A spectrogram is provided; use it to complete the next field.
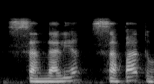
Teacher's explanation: yo tengo la palabra sandalia que se escribe con ese y la produzco igual que el zapato que se escribe con z sandalia zapato no hay diferencia en el español latino en el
